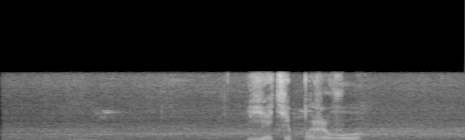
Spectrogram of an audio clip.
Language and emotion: Russian, angry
